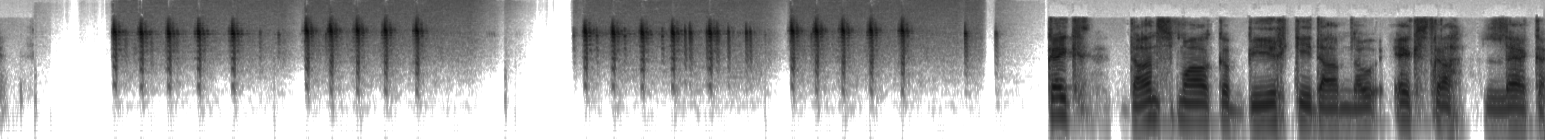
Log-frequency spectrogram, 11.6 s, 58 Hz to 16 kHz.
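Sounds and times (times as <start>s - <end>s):
common barking gecko calling: 0.8s - 3.6s, 4.3s - 7.6s
speech: 7.9s - 11.5s.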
